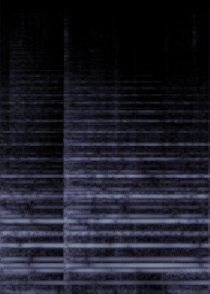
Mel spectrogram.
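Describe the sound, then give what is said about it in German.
The large church bell rings loudly at the end of a bell inspection, its deep sustained tone humming with rich overtones, with a fresh strike landing partway through as the resonance continues without pause. “Zum Abschluss das Geläut der großen Glocke.”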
